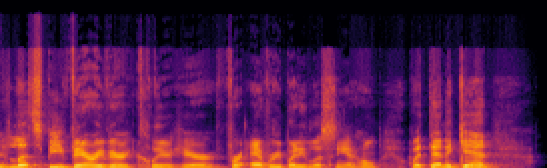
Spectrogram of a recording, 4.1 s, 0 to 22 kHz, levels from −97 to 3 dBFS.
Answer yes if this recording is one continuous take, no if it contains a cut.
no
